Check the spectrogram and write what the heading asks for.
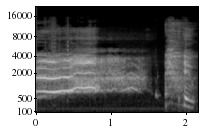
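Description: A woman's high-pitched vocal squeal, held on one note and rising slightly before it breaks off about a second and a half in. A short breathy burst follows near the end.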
